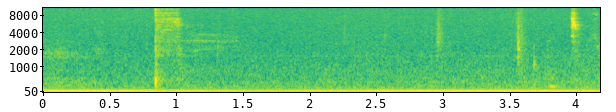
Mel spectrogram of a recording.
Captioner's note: scratching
